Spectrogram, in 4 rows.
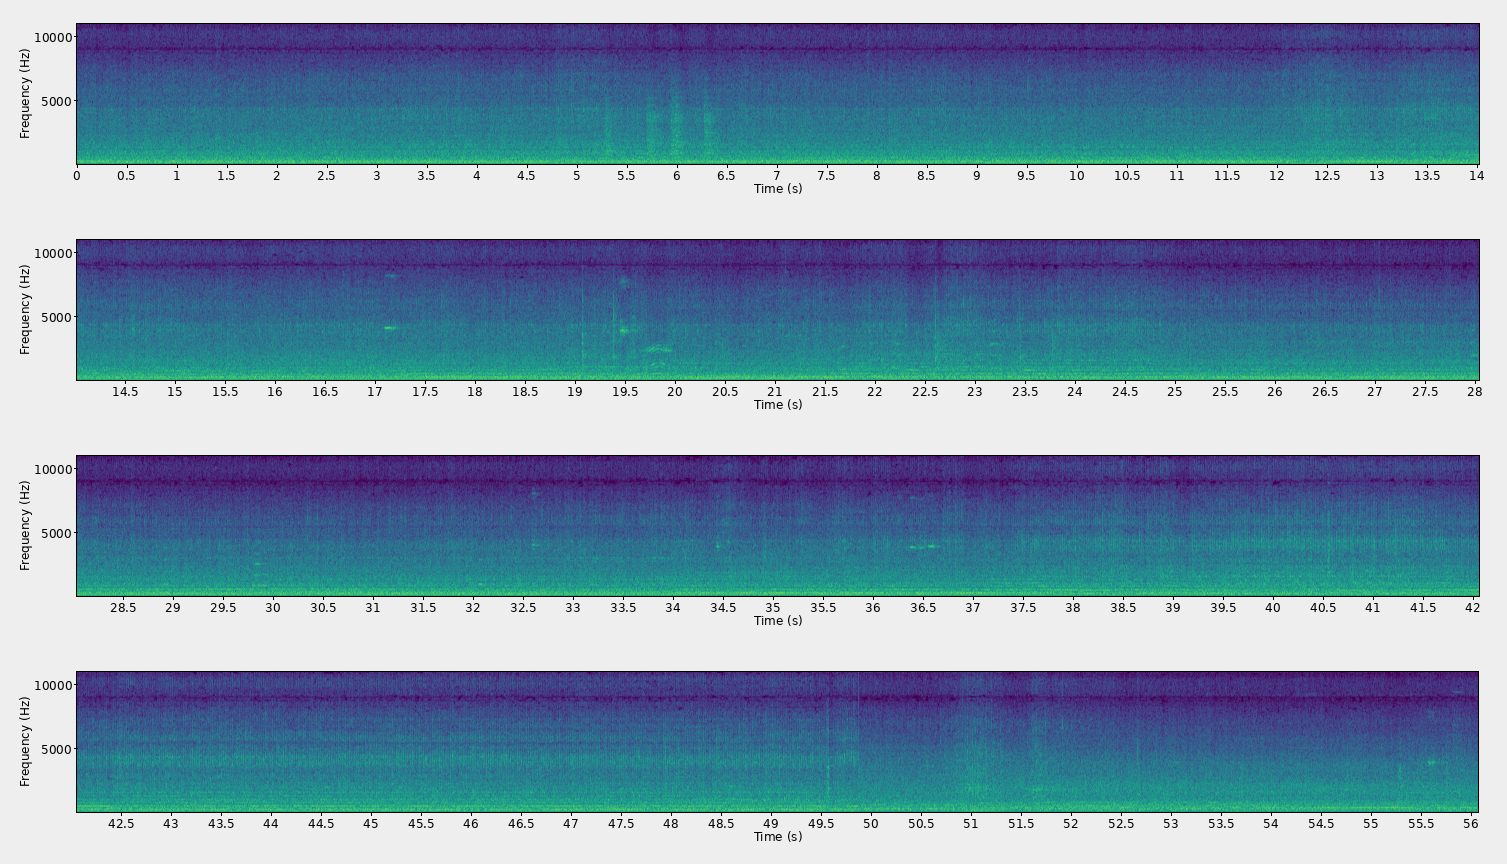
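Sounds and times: bulldozer diesel engine running: 0:00.0 - 0:56.0.

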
